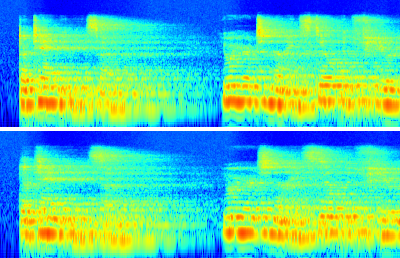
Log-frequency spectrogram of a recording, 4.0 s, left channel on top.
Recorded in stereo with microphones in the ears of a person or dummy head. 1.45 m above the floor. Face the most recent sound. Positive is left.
turn(degrees=60)  # may be behind; listen again after turning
